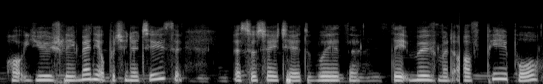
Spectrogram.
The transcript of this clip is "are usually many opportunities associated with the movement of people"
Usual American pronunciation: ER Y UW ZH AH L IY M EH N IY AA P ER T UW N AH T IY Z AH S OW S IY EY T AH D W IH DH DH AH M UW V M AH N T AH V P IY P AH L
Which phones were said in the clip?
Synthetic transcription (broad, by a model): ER Y UW ZH AH L IY M EH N IY AA P ER T UW N AH T IY Z AH S OW S IY EY T AH D W IH DH DH AH M UW V M AH N T AH V P IY P AH L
